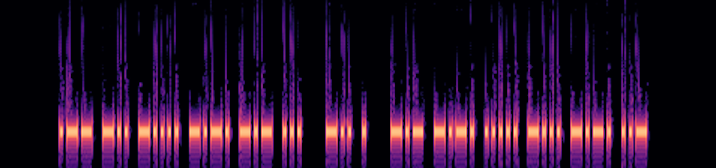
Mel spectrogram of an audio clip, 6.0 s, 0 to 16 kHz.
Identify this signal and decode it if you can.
Morse code, heard as a keyed tone, about 40 wpm, 700 Hz. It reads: WD6CKS DE KC5BCU
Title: USA Callsign DE Callsign - 6 Characters - 40wpm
